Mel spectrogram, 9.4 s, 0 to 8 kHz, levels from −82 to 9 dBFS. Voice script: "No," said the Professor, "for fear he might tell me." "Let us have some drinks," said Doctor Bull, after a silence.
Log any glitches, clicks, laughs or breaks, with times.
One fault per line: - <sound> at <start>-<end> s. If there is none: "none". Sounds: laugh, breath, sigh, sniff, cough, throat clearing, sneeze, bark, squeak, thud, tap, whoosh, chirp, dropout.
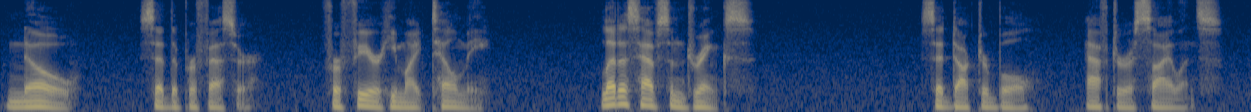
none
